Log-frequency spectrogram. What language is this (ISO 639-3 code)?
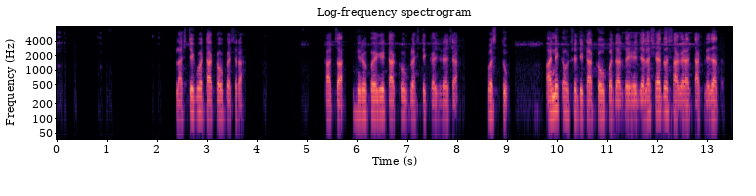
mar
